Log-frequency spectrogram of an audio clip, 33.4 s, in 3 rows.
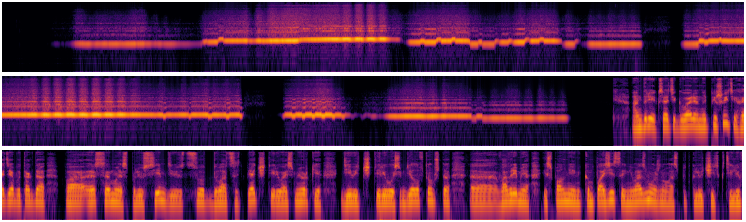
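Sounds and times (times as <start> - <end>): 
shakuhachi bamboo flute playing slow breathy phrases: 0.7 - 19.7
speech: 20.7 - 33.3.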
